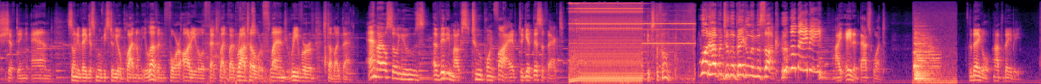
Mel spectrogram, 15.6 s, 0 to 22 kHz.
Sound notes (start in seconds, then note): 8.5 glitchy timpani/phone ringing sounds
